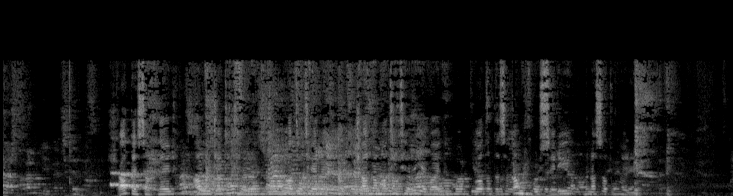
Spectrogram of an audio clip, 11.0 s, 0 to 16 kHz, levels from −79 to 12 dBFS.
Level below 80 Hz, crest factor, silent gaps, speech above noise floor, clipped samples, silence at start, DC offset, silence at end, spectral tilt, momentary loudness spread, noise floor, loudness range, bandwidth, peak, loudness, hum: -54 dBFS; 22 dB; none; 38 dB; under 0.1%; 0.05 s; under 0.1%; 0.95 s; -3 dB/octave; 15 LU; -60 dBFS; 7 LU; 11.5 kHz; 0 dBFS; -22 LUFS; none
